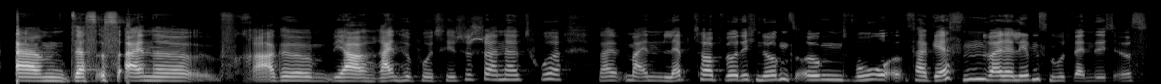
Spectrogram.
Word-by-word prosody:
Ähm, 170 Hz, -2 st, +7 dB
das 170 Hz, 0 st, +4 dB
ist -, -, -1 dB
eine 175 Hz, -1 st, +3 dB
Frage, 180 Hz, +1 st, 0 dB, 0.2 s
ja, 165 Hz, -3 st, +5 dB
rein 160 Hz, +4 st, +2 dB
hypothetischer 180 Hz, +6 st, -8 dB
Natur, 225 Hz, +2 st, -7 dB, 0.4 s
weil 180 Hz, 0 st, -7 dB
meinen 180 Hz, -2 st, -7 dB
Laptop 215 Hz, +5 st, -4 dB
würde 215 Hz, +1 st, -1 dB
ich 215 Hz, -, -8 dB
nirgends 210 Hz, +4 st, -5 dB
irgendwo 210 Hz, +1 st, -4 dB
vergessen, 215 Hz, +5 st, -3 dB
weil 200 Hz, 0 st, +3 dB
der 200 Hz, 0 st, +1 dB
lebensnotwendig 175 Hz, -7 st, -7 dB
ist. 160 Hz, 0 st, -16 dB
185 Hz, 110 wpm, -23 LUFS, 170-215 Hz, 0.4 s, Ähm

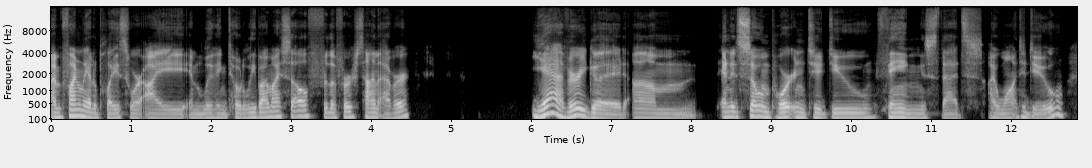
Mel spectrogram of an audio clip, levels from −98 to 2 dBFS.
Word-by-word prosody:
I'm 120 Hz, 0 st, +5 dB
finally 160 Hz, +3 st, +4 dB
at 125 Hz, -, +2 dB
a 115 Hz, -, -3 dB
place 110 Hz, +1 st, -3 dB
where 110 Hz, 0 st, -2 dB
I 110 Hz, -1 st, +2 dB, 0.4 s
am 105 Hz, 0 st, -6 dB
living 110 Hz, -1 st, -5 dB
totally 110 Hz, +3 st, -3 dB
by 125 Hz, 0 st, +3 dB
myself 140 Hz, +2 st, +1 dB
for 125 Hz, -, -7 dB
the 115 Hz, -1 st, 0 dB
first 130 Hz, +2 st, -2 dB
time 120 Hz, 0 st, +2 dB
ever. 115 Hz, +7 st, -1 dB, 1.6 s
Yeah, 175 Hz, +5 st, +6 dB
very 155 Hz, +5 st, +5 dB
good, 100 Hz, -5 st, 0 dB
um, 110 Hz, -3 st, -4 dB, 0.3 s
and 130 Hz, 0 st, +3 dB
it's 130 Hz, -1 st, +3 dB
so 145 Hz, -2 st, +4 dB
important 125 Hz, -2 st, +2 dB
to 115 Hz, -2 st, -1 dB
do 115 Hz, +1 st, -3 dB
things; 110 Hz, -4 st, 0 dB
that's 100 Hz, -1 st, -7 dB
I 115 Hz, -, -3 dB
want 110 Hz, +4 st, -4 dB
to 130 Hz, -, -4 dB
do. 115 Hz, -, -2 dB
115 Hz, 155 wpm, -25 LUFS, 110-130 Hz, 1.6 s, Yeah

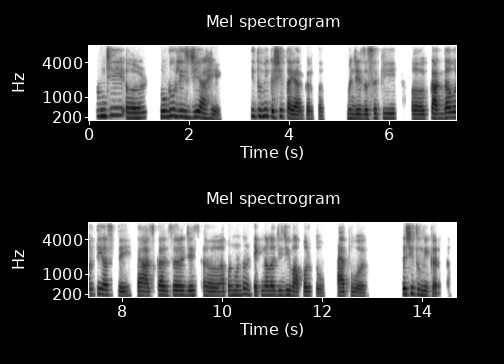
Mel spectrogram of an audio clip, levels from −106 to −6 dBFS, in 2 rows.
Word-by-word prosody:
तुमची 250 Hz, +3 st, +3 dB, 0.2 s
अ, 195 Hz, -, 0 dB, 0.6 s
to 225 Hz, 0 st, +5 dB
do 255 Hz, +2 st, +4 dB
list 235 Hz, -3 st, +1 dB
जी 220 Hz, +2 st, +3 dB
आहे, 170 Hz, -2 st, -2 dB
ती -, -, -38 dB, 0.5 s
तुम्ही 250 Hz, 0 st, +3 dB
कशी 230 Hz, +2 st, +4 dB
तयार 160 Hz, -5 st, +4 dB
करतात? 145 Hz, -2 st, -5 dB, 0.5 s
म्हणजे 170 Hz, 0 st, 0 dB
जसं, 165 Hz, +2 st, -1 dB
की 180 Hz, -1 st, -2 dB, 0.3 s
अ, -, -, -1 dB, 0.3 s
कागदावरती 195 Hz, +4 st, +4 dB
असते 190 Hz, -4 st, -4 dB, 0.3 s
तर -, -, +1 dB
आजकालचं 175 Hz, +3 st, +1 dB
जे 175 Hz, +1 st, +1 dB, 0.2 s
अ, 170 Hz, -, -3 dB, 0.3 s
आपण 180 Hz, +3 st, -3 dB
म्हणतो 180 Hz, +4 st, -2 dB
ना 200 Hz, -, -6 dB
टेक्नॉलॉजी 175 Hz, +1 st, 0 dB
जी 185 Hz, +1 st, 0 dB
वापरतो 160 Hz, -3 st, -3 dB, 0.3 s
ॲपवर, 155 Hz, -3 st, -2 dB, 0.8 s
तशी 215 Hz, +3 st, +4 dB
तुम्ही 180 Hz, -5 st, -1 dB
करता? 130 Hz, -1 st, -5 dB
175 Hz, 130 wpm, -22 LUFS, 160-205 Hz, 0.8 s, to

